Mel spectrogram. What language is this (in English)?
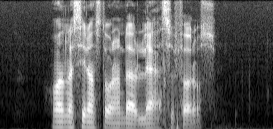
Swedish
